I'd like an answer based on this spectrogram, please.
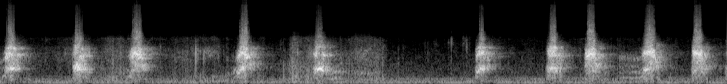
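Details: Two small puppies follow a person and bark at him, one very noisy; a steady run of about a dozen high, clipped barks over seven seconds, with a brief pause midway and low background rumble.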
